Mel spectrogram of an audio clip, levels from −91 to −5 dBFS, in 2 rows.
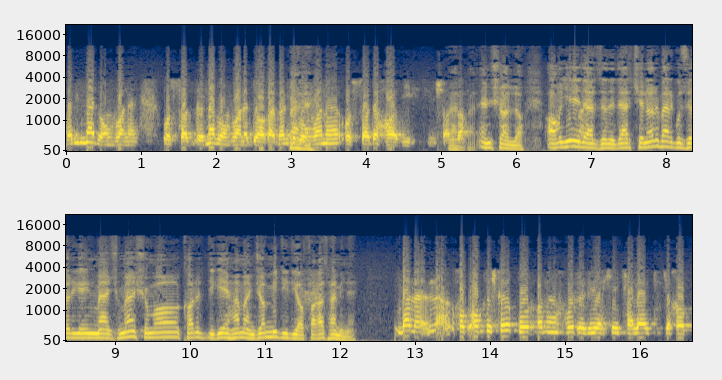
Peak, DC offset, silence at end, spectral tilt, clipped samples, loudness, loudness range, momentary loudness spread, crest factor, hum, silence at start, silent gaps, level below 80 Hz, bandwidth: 0 dBFS; under 0.1%; 0 s; -6.5 dB/octave; 0.3%; -9 LUFS; 3 LU; 6 LU; 8 dB; none; 0 s; none; -38 dBFS; 11.5 kHz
